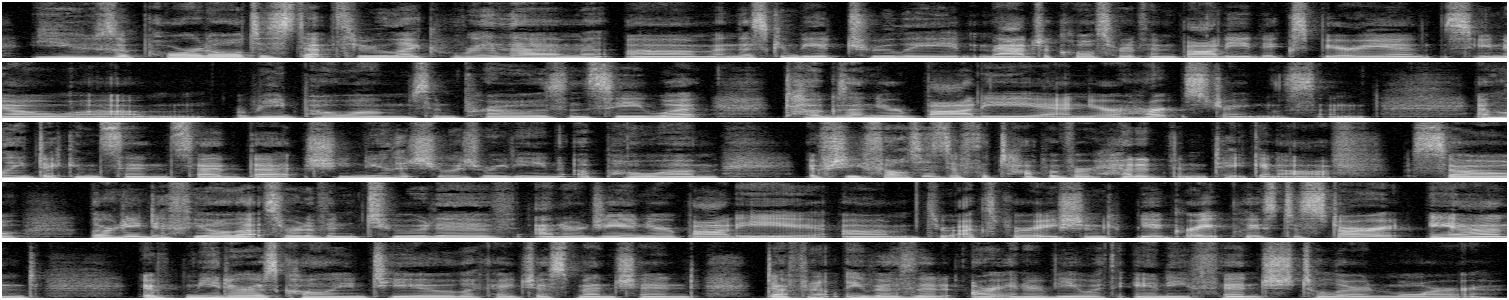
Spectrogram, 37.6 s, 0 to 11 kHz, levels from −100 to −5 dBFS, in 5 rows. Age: 20-39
